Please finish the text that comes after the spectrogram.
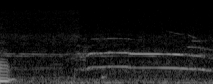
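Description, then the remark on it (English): A single long, drawn-out cat meow, played from a video, that holds a steady pitch and slowly sags at the end, fairly quiet and heard over a low background hum. “This is the most spoiled cat on Look the planet.”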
